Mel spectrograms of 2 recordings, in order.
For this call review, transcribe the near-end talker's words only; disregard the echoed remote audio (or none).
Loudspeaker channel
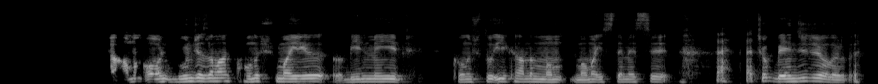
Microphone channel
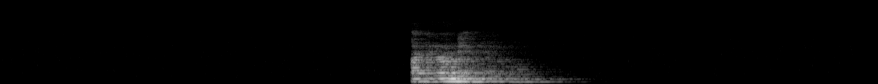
Ay, inan bilmiyorum.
